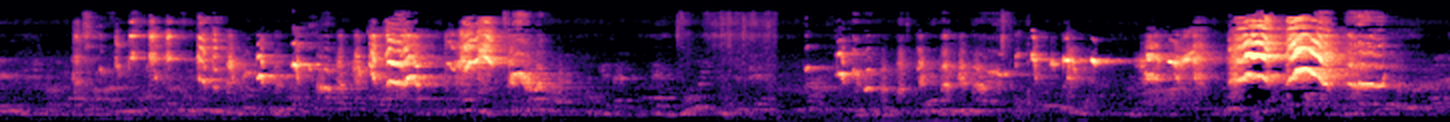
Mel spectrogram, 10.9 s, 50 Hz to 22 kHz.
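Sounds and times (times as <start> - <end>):
lutino cockatiel chattering and squawking: 0.6 - 4.2, 6.1 - 10.4.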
